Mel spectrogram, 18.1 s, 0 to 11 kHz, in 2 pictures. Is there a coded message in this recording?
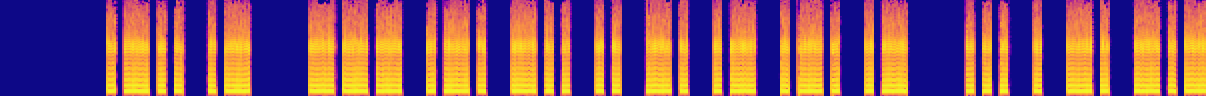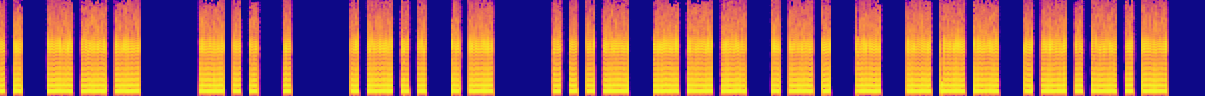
Yes: Morse code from 0.7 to 17.8 s, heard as a buzzer, machine-sent, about 19 wpm. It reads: LA ORDINARA SENCO DE LA VORTO.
